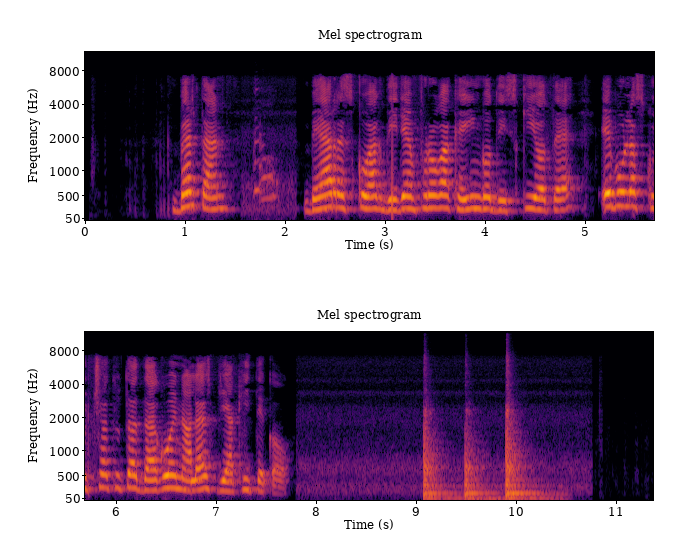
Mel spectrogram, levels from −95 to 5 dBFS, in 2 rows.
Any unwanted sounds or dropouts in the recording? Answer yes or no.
yes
